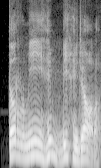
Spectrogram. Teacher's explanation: لو أدغمنا لقلنا ترميهم بحجارة، فالميم دخلت بكلها في الباء التي بعدها وتحولت إلى الباء، تحولت إلى حرف واحد مشدد من جنس الحرف الثاني وهو الباء، يرتفع عنهما المخرج ارتفاعة واحدة، هذا هو الإدغام.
